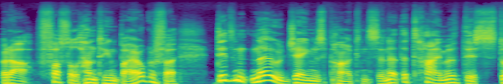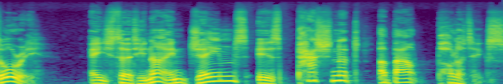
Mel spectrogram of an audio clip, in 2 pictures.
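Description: With vocal fry and a fairly high pitch, a man speaks at a fairly slow pace, his pitch swinging very widely while his loudness stays very even, in a very clean recording with a silent background. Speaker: narrator of a historical podcast series. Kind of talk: scripted dramatic narration, storytelling. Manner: vivid, dramatic, storyteller's pacing; inviting, guiding the listener through the scene.

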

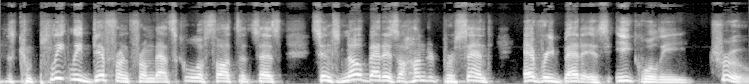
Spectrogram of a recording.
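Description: Lively in intonation, a man speaks at a moderate pace in a fairly high pitch, his tone dark and mellow and somewhat breathy. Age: 60s. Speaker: author and researcher. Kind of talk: casual interview.

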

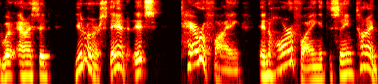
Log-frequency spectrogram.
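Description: Heard in a very clean recording with a silent background, a man with an American accent speaks at a moderate pace and a fairly high pitch, making very wide pitch swings. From New Jersey. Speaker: actor. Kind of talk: casual chat.

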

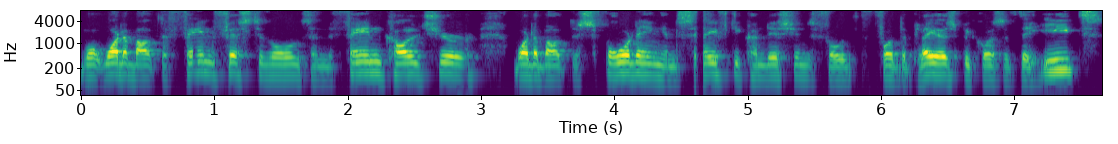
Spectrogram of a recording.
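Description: A man with a Danish accent speaks at a moderate pace in a medium pitch, his tone dark and mellow. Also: fairly even intonation. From Denmark. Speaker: sports business expert. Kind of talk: interview.

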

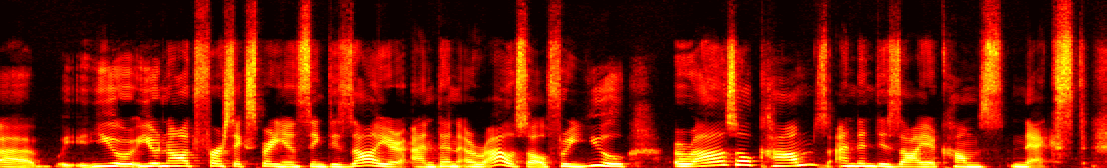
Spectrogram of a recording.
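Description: A woman with an Iranian accent, fairly high in pitch, with lively intonation, a fairly slow pace, hardly any pauses and very even loudness. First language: Persian. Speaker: sex therapist. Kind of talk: interview conversation. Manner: halting, with fillers.

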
